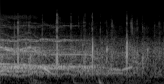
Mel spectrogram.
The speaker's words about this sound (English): This is an incredible track. I wish you guys all the best. We're gonna hang out for like 15, 20 minutes. One more round of applause for this man.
